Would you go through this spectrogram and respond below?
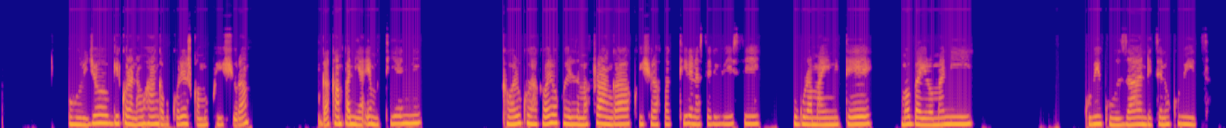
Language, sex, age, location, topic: Kinyarwanda, female, 18-24, Kigali, finance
